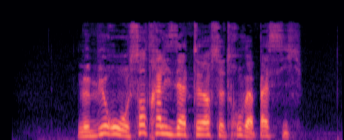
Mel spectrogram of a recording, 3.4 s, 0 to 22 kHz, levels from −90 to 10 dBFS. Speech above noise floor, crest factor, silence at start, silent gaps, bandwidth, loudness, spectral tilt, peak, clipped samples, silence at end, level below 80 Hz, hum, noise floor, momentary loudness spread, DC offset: 46 dB; 16 dB; 0.8 s; none; 11.5 kHz; -17 LUFS; -6 dB/octave; -2 dBFS; under 0.1%; 0.5 s; -58 dBFS; none; -62 dBFS; 7 LU; under 0.1%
